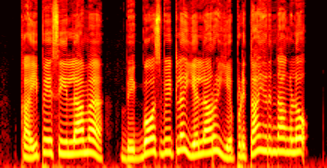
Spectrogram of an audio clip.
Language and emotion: Tamil, surprised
